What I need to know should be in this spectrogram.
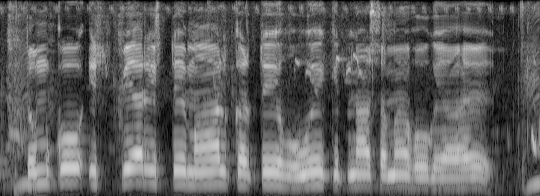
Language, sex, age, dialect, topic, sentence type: Hindi, male, 25-30, Awadhi Bundeli, agriculture, statement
